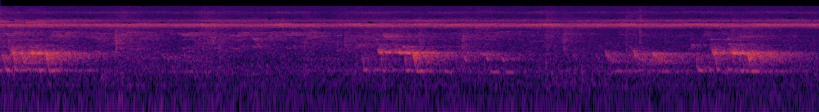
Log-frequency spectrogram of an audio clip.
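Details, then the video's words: Green orioles (Oriolus flavocinctus) in the Daintree rainforest, tropical northern Australia, give deep, liquid, fluty warbled song phrases about every three seconds, often as countersinging between birds, over a steady high insect drone. "The deep, liquid calls & song of Green Orioles"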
